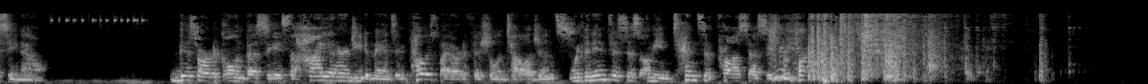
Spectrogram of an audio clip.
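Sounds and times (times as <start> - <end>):
speech: 0.0 - 0.6, 1.7 - 8.6
keyboard hurled and crashing: 7.7 - 10.7.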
